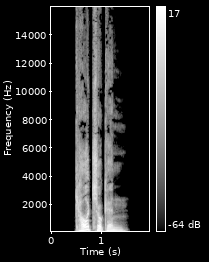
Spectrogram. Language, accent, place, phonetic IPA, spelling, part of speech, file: German, Germany, Berlin, [ˈkaʊ̯t͡ʃʊkn̩], Kautschuken, noun, De-Kautschuken.ogg
- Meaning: dative plural of Kautschuk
